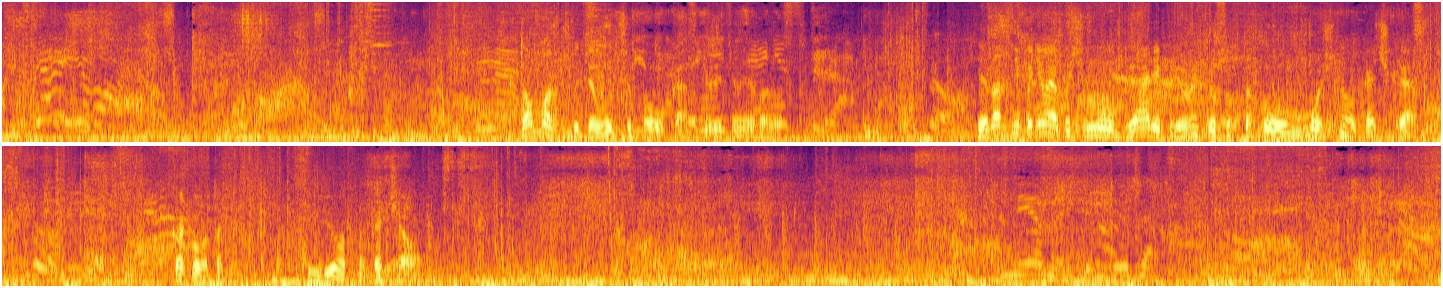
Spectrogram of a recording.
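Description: Heavy punches and blows land with dull thuds.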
